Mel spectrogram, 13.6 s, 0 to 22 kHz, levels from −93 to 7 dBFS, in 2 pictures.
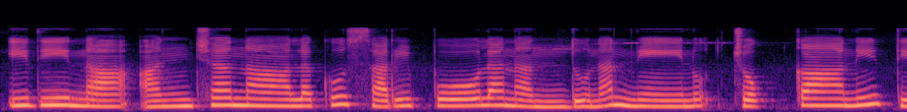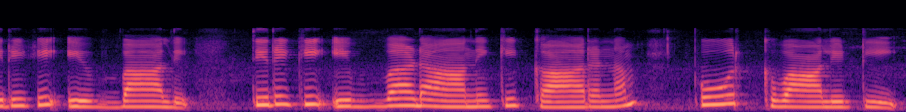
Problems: background sounds at intervals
